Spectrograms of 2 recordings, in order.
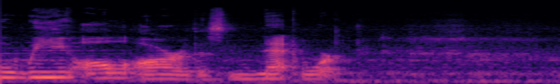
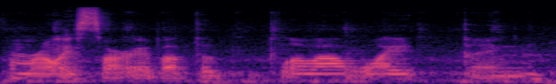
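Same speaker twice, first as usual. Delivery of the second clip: whispered apology; 7 dB quieter than usual. Real, not acted. Quick apology about lighting.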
